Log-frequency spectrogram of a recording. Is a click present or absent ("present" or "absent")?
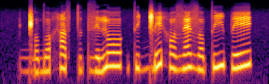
present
